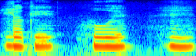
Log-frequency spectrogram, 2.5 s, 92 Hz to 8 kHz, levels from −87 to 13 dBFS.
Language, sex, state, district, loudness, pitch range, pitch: Hindi, female, Madhya Pradesh, Bhopal, -14 LUFS, 200-205 Hz, 205 Hz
